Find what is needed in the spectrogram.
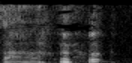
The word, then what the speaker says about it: La Puente: When we had to live in California and you would say things like, La Puente, Hills. La Puente.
